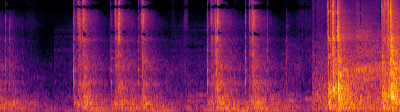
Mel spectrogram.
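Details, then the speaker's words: Heating-system radiator valve fitted against its arrow so flow runs the wrong direction: sharp irregular knocks in bursts, about one a second, as the valve cone vibrates; fix is re-installing the valve with the arrow matching flow direction. "okay so you saw many of different bulbs may have such kind of banging or knocking noise in a system why this happens this happens because of only one reason a flow goes on a wrong direction"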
